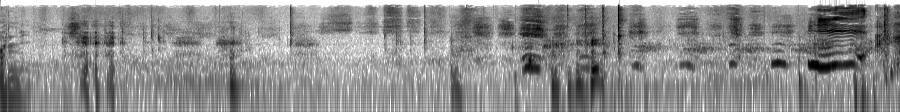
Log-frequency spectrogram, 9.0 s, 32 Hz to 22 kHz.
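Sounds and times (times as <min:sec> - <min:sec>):
speech: 0:00.0 - 0:01.4, 0:02.3 - 0:02.5, 0:05.6 - 0:06.2
babbling voices: 0:03.8 - 0:08.9
two babies crying: 0:05.0 - 0:08.9
laughter: 0:05.3 - 0:06.2.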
